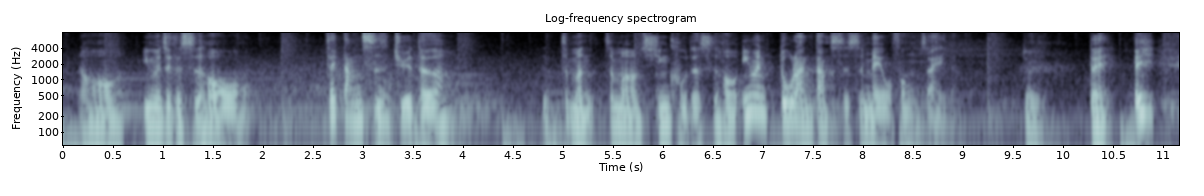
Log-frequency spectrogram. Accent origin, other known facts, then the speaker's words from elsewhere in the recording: Taitung County, Taiwan; first language Taiwanese Hokkien; Chinese is a second language; also born or lived in Tainan; 我们台东很重要的， 我们台东人下海玩水很重要的一个地方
